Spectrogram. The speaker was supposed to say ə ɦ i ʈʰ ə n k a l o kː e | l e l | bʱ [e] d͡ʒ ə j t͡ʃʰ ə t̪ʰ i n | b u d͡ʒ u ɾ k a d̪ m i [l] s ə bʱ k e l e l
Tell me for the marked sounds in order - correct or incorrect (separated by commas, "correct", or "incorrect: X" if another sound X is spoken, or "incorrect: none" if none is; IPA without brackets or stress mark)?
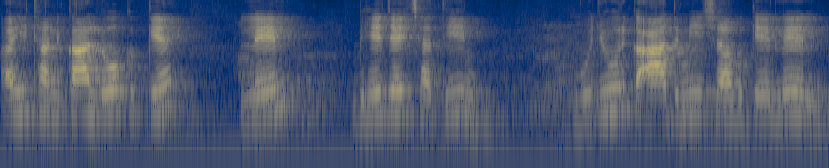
correct, incorrect: none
